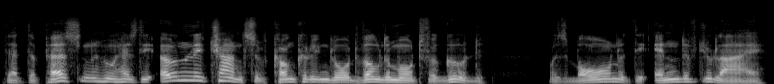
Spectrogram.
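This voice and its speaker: A grave old wizard headmaster, put on by a male reader, unhurried and courteous. His speech is measured and gentle, with lively rises and falls. Dry, close storybook sound. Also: lowish voice, no echo.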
